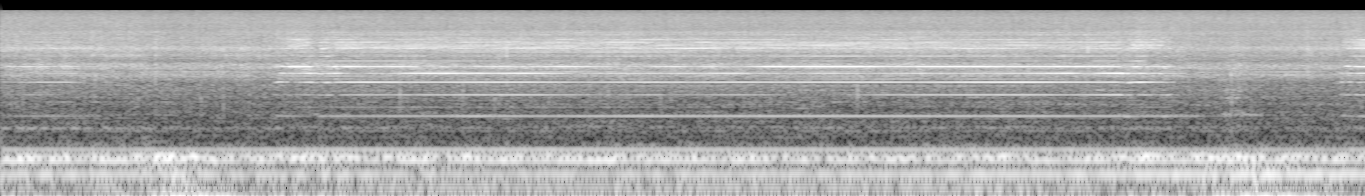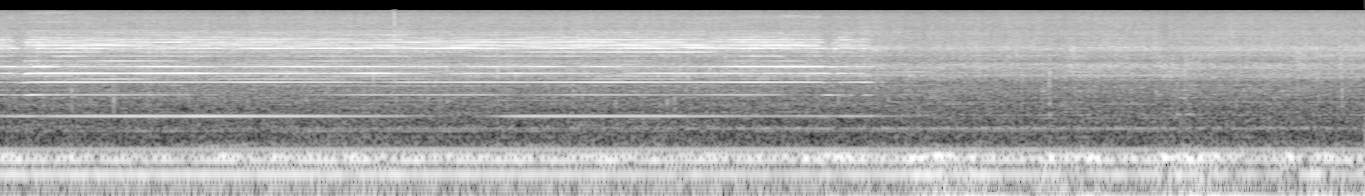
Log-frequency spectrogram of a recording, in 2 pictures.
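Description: CNC vertical machining center milling aluminum boxway bars under flood coolant. A steady machine hum runs under a high cutting tone with its overtones: the tone sounds for about nine seconds, breaks off near the middle, then returns for another nine seconds.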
